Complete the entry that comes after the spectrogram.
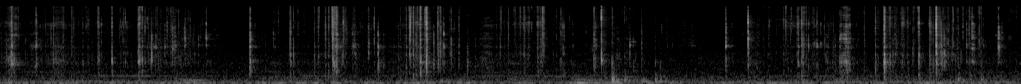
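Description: A utility knife cuts and scrapes the face of a solid green dry soap bar. Many short, dry, crisp scraping and crunching strokes sound in irregular bursts with bright high content, over a low, quiet background.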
